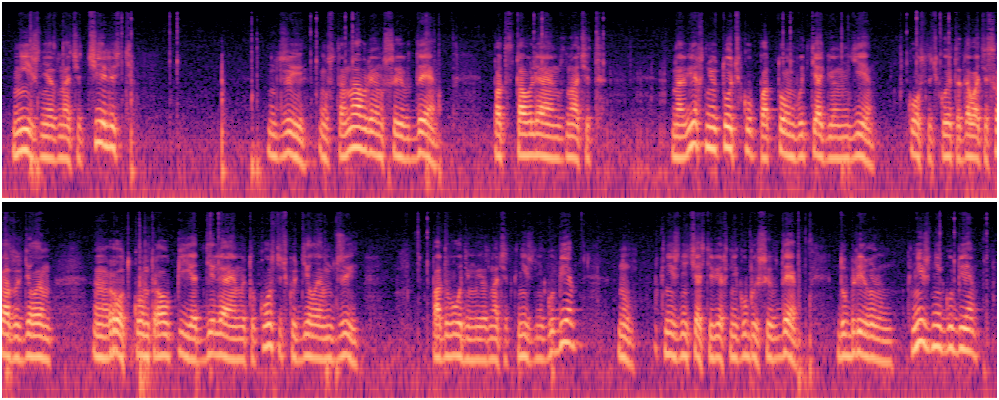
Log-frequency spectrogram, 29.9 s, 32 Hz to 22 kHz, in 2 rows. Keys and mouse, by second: 0.7 g, 2.7 click, 5.4 click, 6.6 shift+d, 9.1 click, 12.1 click, 14.4 click, 17.1 alt+p, 20.1 g, 27.1 shift+d.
